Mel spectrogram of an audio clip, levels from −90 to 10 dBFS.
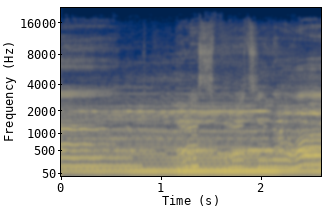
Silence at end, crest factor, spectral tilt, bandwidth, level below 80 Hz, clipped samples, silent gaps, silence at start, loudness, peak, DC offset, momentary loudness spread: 0 s; 12 dB; -6 dB/octave; 15.5 kHz; -20 dBFS; under 0.1%; none; 0 s; -13 LUFS; 0 dBFS; under 0.1%; 5 LU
